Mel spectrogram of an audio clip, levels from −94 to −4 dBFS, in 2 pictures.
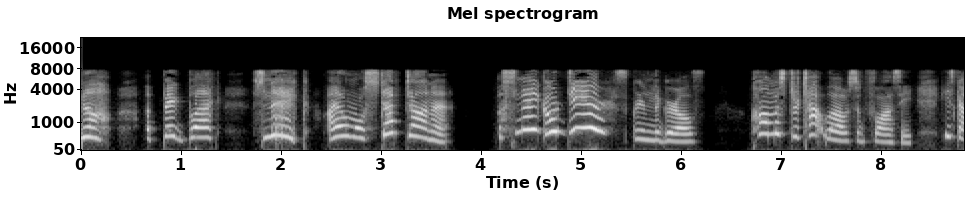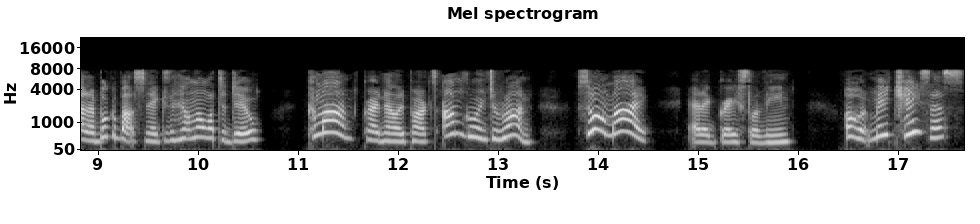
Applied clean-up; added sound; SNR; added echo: none; none; none; none.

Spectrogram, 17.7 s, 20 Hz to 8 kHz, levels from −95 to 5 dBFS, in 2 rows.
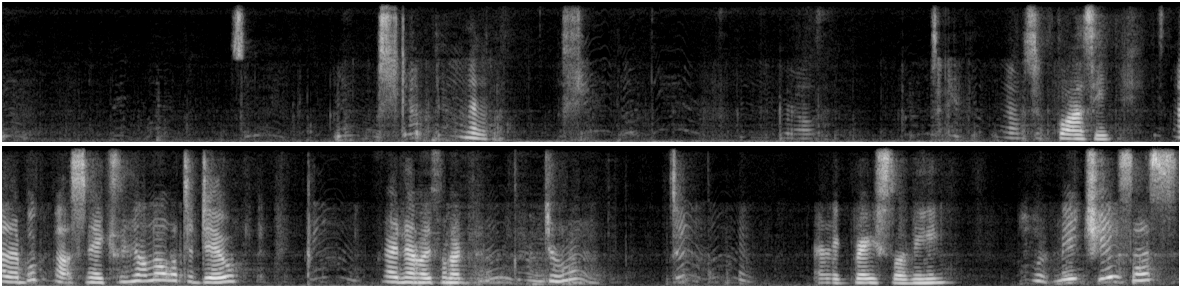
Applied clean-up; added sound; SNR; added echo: neural mask model DeepFilterNet 3.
